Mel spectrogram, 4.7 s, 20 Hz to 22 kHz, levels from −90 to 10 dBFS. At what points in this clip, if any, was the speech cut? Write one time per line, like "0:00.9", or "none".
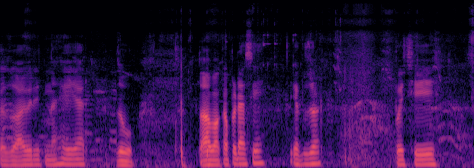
0:01.2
